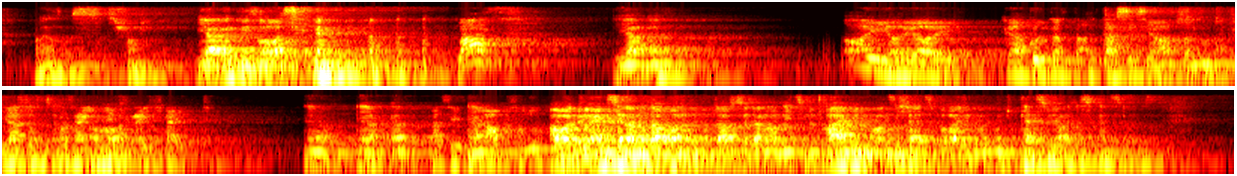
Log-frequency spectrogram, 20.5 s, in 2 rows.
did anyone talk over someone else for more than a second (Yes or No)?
Yes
